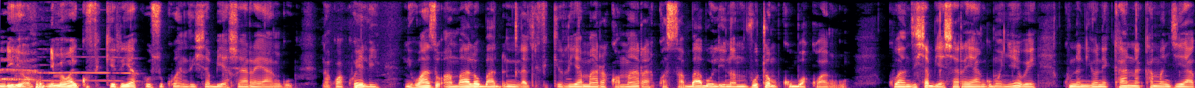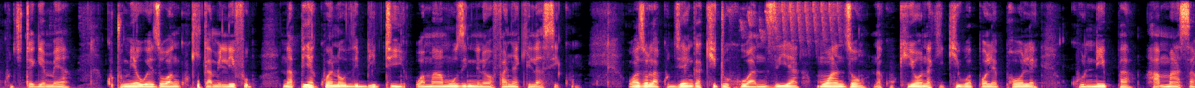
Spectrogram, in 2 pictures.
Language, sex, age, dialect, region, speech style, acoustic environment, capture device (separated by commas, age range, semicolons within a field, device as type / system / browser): Swahili, male, 18-24, Kenya - Nairobi Sheng-influenced, Kenya, anxious; focused, silence, mobile / Linux / Chrome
